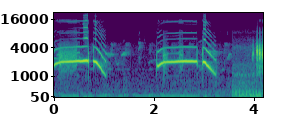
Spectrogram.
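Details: Lively male common iora song, used as a lure for other birds: a long rising-then-level whistle ending in a falling slide, repeated twice, followed by a burst of rough chattering notes.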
